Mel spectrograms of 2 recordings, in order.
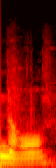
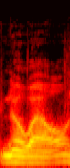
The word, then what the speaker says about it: Noel: It is Iowa State wide receiver Jaylin Noel. When you look at the name, if you want to sound smart with your buddies, it looks like Noel. It's Noel. It's not Noel. It's pronounced Noel.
